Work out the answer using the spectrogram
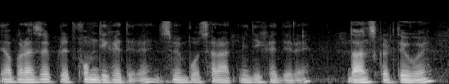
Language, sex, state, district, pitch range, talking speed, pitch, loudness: Hindi, male, Arunachal Pradesh, Papum Pare, 100-110 Hz, 240 wpm, 105 Hz, -18 LUFS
